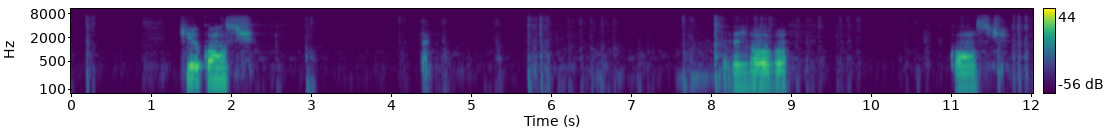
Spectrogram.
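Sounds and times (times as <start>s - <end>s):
computer keyboard typing: 0.0s - 0.4s, 2.5s - 3.1s, 4.1s - 12.0s.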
